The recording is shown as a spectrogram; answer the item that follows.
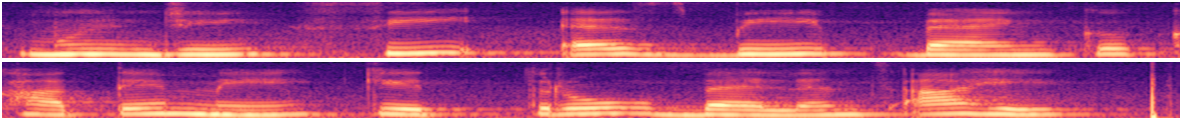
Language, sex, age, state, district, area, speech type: Sindhi, female, 18-30, Maharashtra, Thane, urban, read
